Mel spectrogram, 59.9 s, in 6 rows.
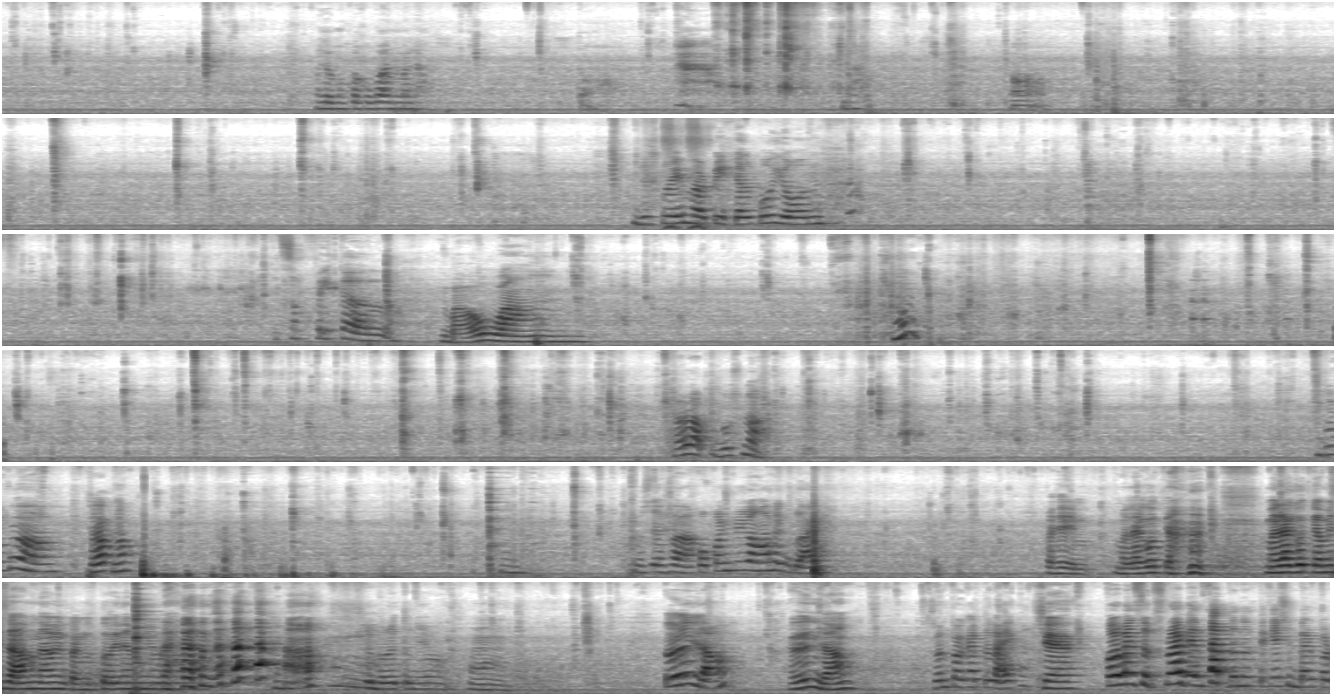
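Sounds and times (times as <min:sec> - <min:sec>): people chewing and biting food: 0:00.0 - 0:02.4, 0:03.3 - 0:15.2, 0:16.3 - 0:22.2, 0:24.1 - 0:45.4, 0:46.4 - 0:48.3
faint steady hum: 0:00.0 - 0:59.9.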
